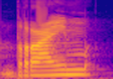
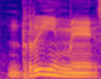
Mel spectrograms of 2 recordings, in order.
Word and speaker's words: RiME: Se llama Rhyme o Rime, si lo quieren pronunciar mal.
